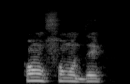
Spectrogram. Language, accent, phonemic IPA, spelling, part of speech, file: French, Canada, /kɔ̃.fɔ̃.dɛ/, confondais, verb, LL-Q150 (fra)-confondais.wav
- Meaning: first/second-person singular imperfect indicative of confondre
